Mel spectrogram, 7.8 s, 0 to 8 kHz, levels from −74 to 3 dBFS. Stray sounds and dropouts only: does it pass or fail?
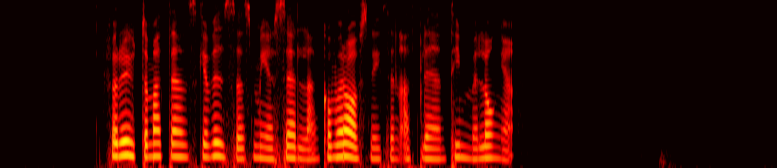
pass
